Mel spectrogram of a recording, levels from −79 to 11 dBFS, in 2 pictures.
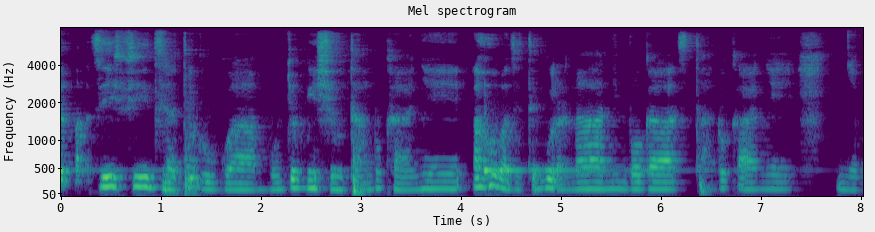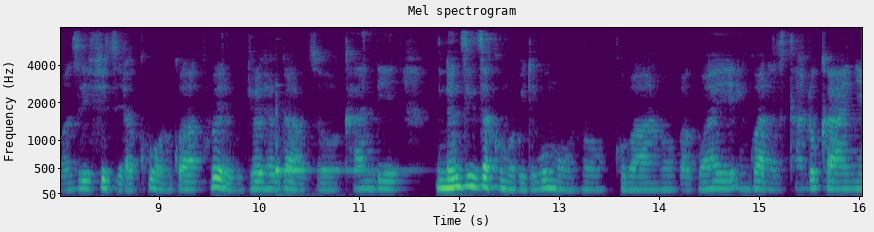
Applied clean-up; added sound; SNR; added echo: neural mask model DeepFilterNet 3.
